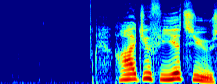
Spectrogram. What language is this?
Danish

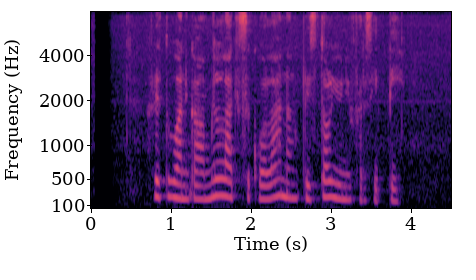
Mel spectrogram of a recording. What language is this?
Javanese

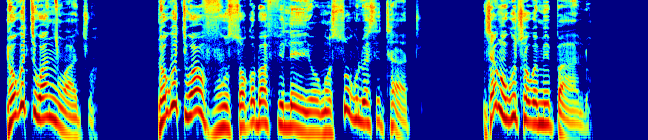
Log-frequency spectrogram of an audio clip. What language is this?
North Ndebele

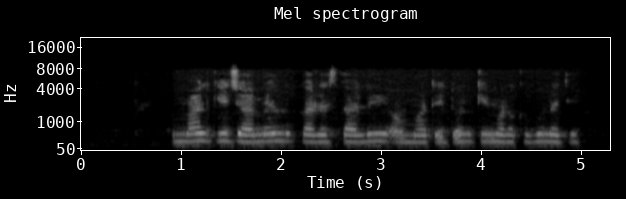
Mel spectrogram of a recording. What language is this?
Pashto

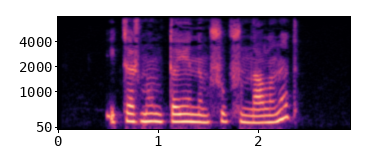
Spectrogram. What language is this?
Mari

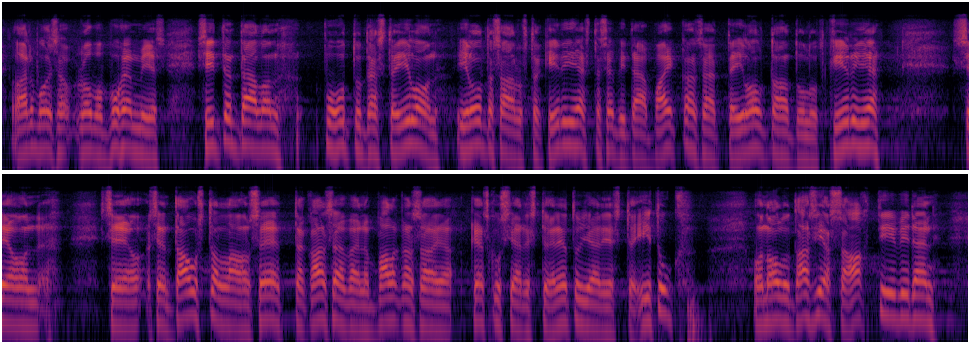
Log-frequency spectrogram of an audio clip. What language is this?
Finnish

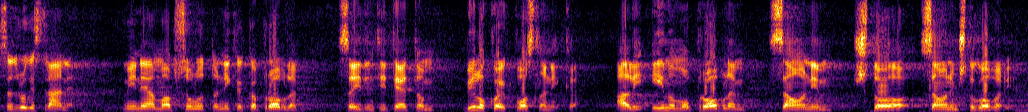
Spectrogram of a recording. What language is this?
Serbian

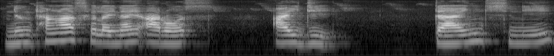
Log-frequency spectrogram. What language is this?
Bodo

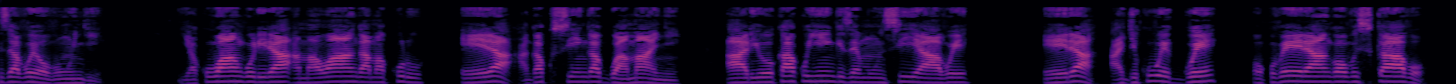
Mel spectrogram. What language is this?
Ganda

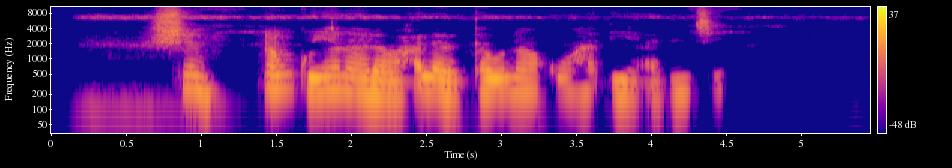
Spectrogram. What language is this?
Hausa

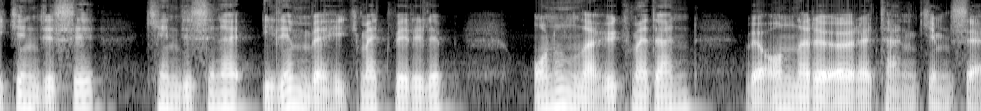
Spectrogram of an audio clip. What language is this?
Turkish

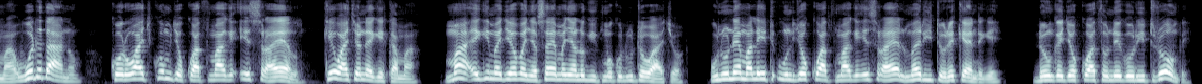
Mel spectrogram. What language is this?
Luo (Kenya and Tanzania)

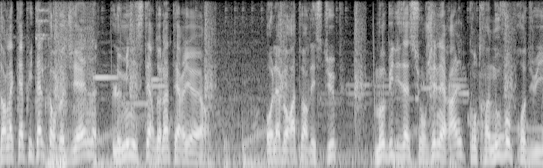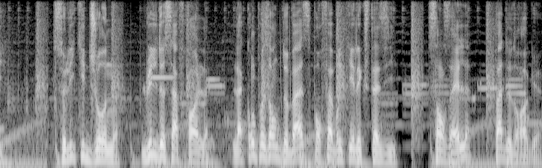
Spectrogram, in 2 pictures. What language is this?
French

